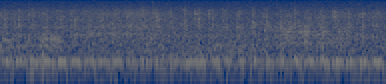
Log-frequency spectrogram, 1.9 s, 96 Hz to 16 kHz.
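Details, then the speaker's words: 1946 Willys Jeep after new fuse block fitted and wired: faint steady hum at one pitch with light buzz, no surging; electric fuel pump running normally. "there you go see you got your your fuel pumps working now it's nice and safe you know what I mean"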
